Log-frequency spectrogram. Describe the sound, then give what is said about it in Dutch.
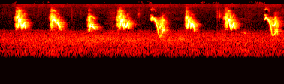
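A house sparrow chirps repeatedly, about eight short, bright chirps at a steady rhythm, clear over a soft background hiss, with no talking. “Wat voor geluid maakt de mus, de huismus? Ja, echt het classic vogelgeluid. Hij tjilpt er wat af.”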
